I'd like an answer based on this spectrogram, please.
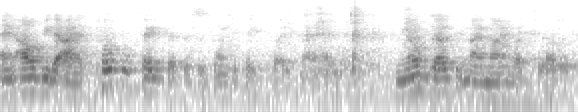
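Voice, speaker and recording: A man with an Acadian accent at a moderate pace, big swings in loudness, audible room echo and noticeable background noise. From Canada, Prince Edward Island (Acadian). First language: Acadian French. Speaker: lecturer. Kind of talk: lecture.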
